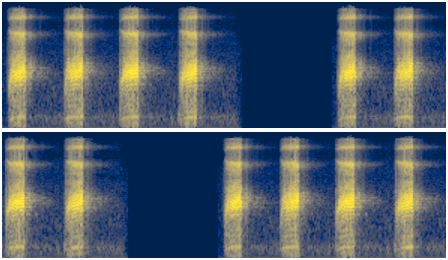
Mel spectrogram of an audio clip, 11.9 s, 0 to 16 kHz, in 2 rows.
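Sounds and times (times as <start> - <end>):
duck: 0.1 - 2.9, 4.5 - 7.3, 8.9 - 11.7.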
